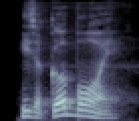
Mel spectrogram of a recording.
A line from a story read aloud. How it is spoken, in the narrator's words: the queen called out in her sing-song voice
